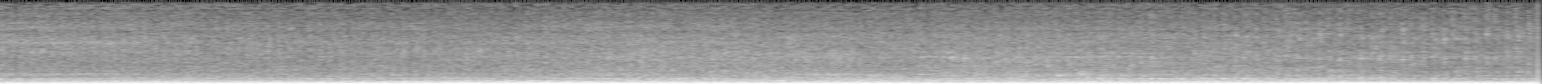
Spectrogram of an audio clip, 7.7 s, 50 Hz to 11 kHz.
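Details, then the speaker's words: 1981 Ford Bronco 351 V8 first running after no-start: timing confirmed, fuel added, carb refitted on homemade adapter plate after backfire lifted it; deep, even burbling idle, no misses or knocks, through small resonator muffler and large tailpipe. "Well, after a lot of stuffing around, success. The Bronco runs. The 351's managed to fire up."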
